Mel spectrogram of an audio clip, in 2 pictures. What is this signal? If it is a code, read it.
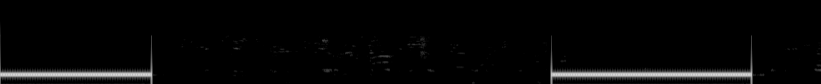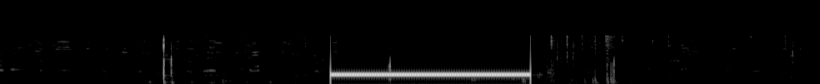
Ringback tone (North America), 440 + 480 Hz.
